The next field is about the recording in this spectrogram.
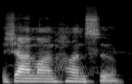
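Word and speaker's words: Djimon Hounsou: Jaman Hansu.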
